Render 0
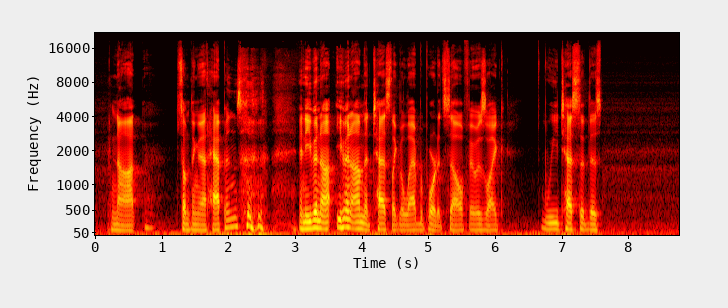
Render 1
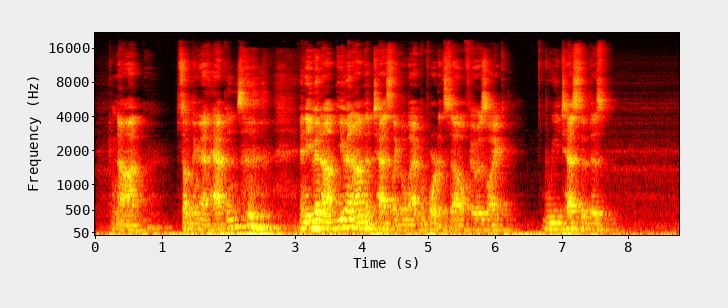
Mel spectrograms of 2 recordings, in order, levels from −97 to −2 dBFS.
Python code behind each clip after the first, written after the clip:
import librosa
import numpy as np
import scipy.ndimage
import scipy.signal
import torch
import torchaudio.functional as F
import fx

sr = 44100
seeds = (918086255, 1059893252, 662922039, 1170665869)

y = fx.room_shoebox(x, sr, seeds[0], volume_m3=63.0, walls='mixed', distance_m=2.0)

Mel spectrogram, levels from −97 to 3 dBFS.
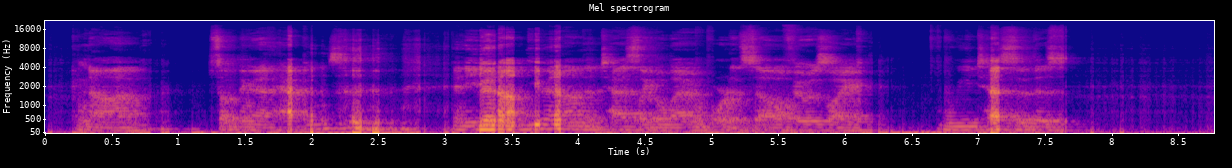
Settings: y = fx.level_steps(x, sr, step_db=17)
y = y * librosa.db_to_amplitude(-5.5)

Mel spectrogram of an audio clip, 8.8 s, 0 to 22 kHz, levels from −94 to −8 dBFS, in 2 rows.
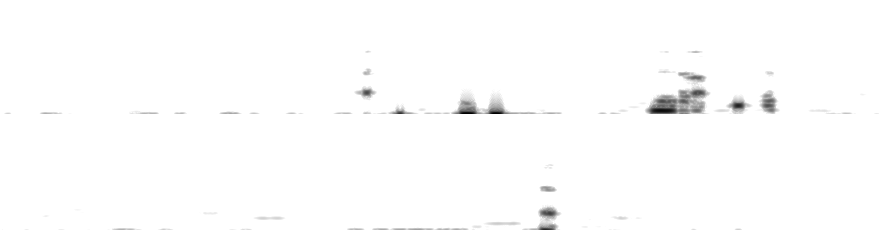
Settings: y = fx.spectral_expand(x, sr, expansion=4.0)
y = y * librosa.db_to_amplitude(7.5)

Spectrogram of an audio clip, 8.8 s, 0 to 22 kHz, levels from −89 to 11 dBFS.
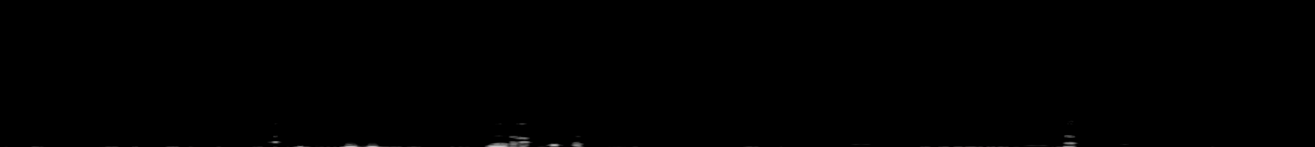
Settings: y = fx.notch_cascade(x, sr, direction='falling', hz=0.46)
